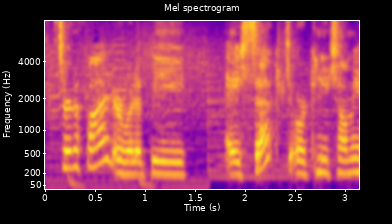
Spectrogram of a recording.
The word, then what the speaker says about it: AASECT: And is this like AASC certified or would it be asex or can you tell me how to pronounce that properly?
